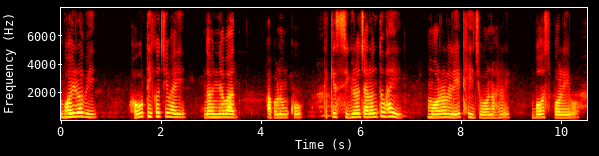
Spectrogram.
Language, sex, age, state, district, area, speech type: Odia, female, 18-30, Odisha, Malkangiri, urban, spontaneous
